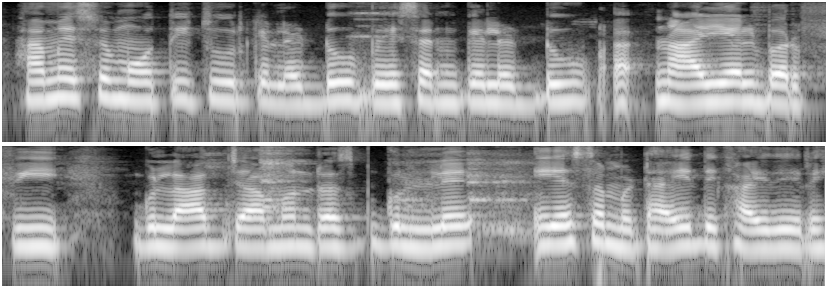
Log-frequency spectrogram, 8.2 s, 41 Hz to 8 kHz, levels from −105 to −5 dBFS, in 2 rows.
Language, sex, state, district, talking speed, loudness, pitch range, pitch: Hindi, female, Maharashtra, Aurangabad, 155 wpm, -15 LUFS, 180-195 Hz, 185 Hz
